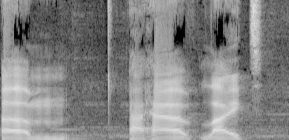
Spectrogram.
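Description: A man with an American accent speaks in a very deep, low pitch with monotone, flat intonation. Noticeable background noise runs underneath. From Chicago. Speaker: nonprofit executive director. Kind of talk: casual interview.

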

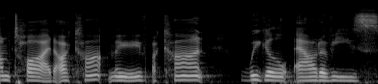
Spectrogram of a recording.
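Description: In an Australian accent, a woman talks at a fairly slow pace with a medium pitch and a monotone, flat delivery, on a very clean recording with a silent background. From Australia, Mid-North Coast of New South Wales. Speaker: domestic violence survivor and author. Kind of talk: testimony.

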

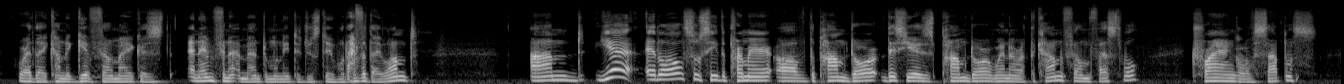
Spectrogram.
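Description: A man with a Dublin accent speaks at a fairly high pitch in a bright, sharp tone, his pitch varying in an ordinary way. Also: moderate pace. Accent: Irish (Dublin). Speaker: podcast co-host. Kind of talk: casual banter on radio. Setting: studio.

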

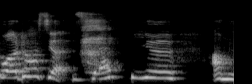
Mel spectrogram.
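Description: This woman's somewhat breathy voice moves through very wide pitch swings. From Germany. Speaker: guest podcast host. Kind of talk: casual interview.

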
